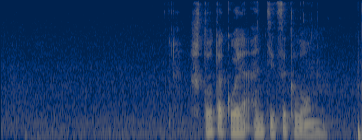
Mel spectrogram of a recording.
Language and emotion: Russian, neutral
